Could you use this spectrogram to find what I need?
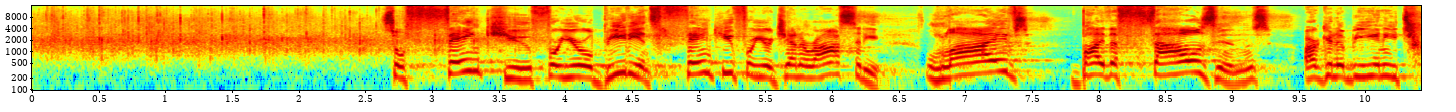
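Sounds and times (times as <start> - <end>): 
audience clap offering: 0.0 - 3.6
speech: 2.6 - 10.4.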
